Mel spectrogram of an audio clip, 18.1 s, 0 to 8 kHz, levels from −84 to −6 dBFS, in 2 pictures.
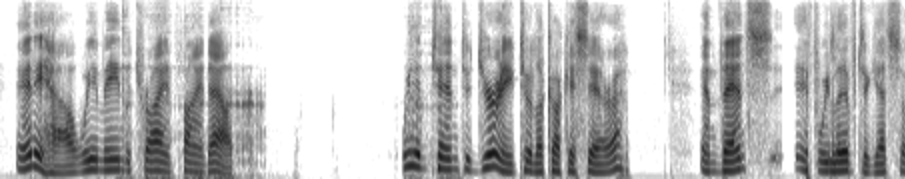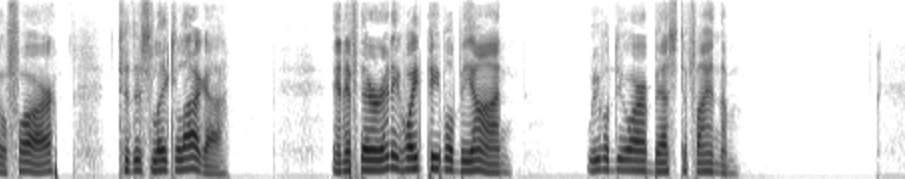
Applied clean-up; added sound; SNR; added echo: neural mask model RNNoise.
